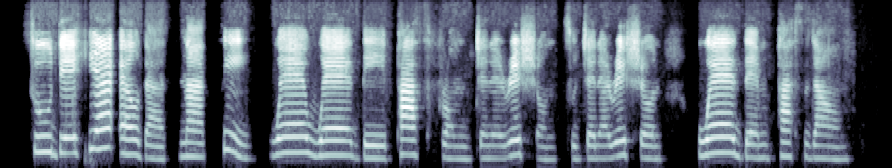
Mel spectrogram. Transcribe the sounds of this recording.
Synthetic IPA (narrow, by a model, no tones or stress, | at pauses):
tʰudehiɛldas | naθĩŋ | wɛwɛdepʰasfɹɔ̃md͡ʒɛnɛɹeʃɔ̃ntʰud͡ʒɛnɛɹeʃɔ̃n | wɛdɛ̃mpʰasdãʊ̃n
